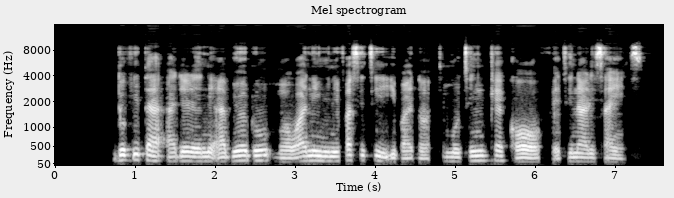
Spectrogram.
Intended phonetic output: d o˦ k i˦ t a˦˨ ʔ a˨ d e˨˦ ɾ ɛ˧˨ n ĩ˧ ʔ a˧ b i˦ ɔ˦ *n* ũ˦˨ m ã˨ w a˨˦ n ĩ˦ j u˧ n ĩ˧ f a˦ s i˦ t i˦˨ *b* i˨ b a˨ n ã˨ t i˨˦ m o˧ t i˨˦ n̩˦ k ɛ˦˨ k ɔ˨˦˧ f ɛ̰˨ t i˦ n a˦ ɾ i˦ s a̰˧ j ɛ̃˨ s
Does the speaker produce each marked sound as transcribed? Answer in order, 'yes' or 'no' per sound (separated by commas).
no, no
